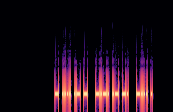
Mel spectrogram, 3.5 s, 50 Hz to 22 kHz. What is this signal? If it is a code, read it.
Morse code, heard as a keyed tone, about 50 wpm, 700 Hz. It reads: THAT CAN BE
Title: Sets of 3 Words 50wpm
